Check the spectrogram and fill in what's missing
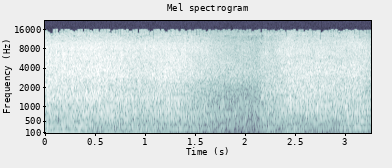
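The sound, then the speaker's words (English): A white test car reverses out of a garage and screeches out onto the roads of Singapore, its low engine hum and revving under a loud, steady rush of tire noise that dips briefly midway before rising again. No one speaks. “And a white test car reverses. and screeches its way out onto the roads of Singapore.”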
